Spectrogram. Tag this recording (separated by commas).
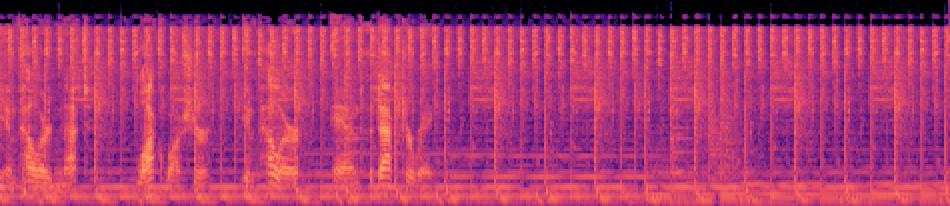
Music, Speech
